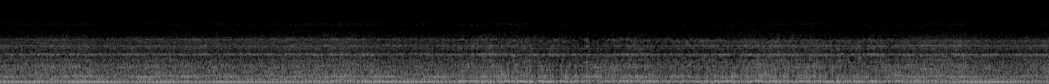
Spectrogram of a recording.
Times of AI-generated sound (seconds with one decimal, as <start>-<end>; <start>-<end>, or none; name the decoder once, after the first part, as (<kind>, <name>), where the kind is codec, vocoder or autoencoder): 4.6-9.0 (vocoder, HiFi-GAN)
